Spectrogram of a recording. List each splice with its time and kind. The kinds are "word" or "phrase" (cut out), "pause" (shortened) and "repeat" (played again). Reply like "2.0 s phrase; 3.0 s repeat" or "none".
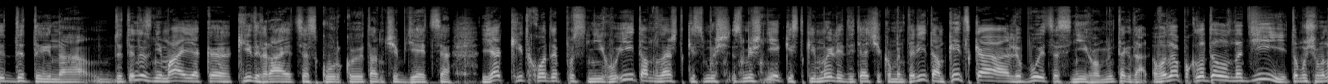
none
